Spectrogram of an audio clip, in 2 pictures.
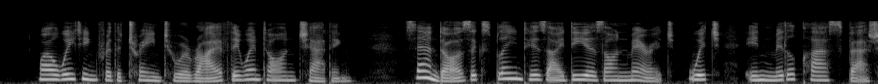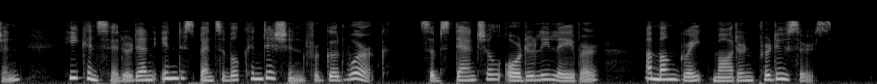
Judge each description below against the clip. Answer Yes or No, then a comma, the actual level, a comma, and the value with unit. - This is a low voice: No, high, 205 Hz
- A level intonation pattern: No, average, 3.9 semitones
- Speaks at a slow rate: Yes, slow, 125 wpm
